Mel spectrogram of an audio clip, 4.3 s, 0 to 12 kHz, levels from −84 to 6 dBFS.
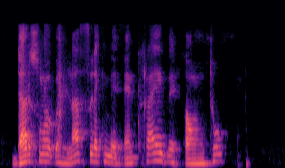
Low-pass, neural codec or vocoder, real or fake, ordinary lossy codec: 7.2 kHz; codec, 16 kHz, 2 kbps, X-Codec, HuBERT features, trained on general audio; fake; MP3, 64 kbps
